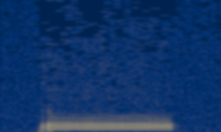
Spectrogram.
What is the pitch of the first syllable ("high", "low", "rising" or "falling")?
falling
